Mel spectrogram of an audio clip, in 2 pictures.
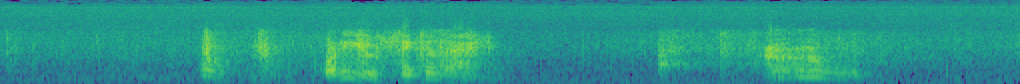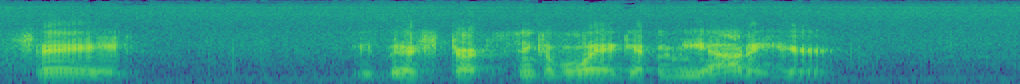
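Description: A man speaks tensely, close by.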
